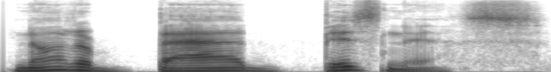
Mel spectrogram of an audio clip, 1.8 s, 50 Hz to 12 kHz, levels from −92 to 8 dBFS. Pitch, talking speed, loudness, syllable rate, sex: 115 Hz, 130 wpm, -18 LUFS, 3.5 syllables/s, male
